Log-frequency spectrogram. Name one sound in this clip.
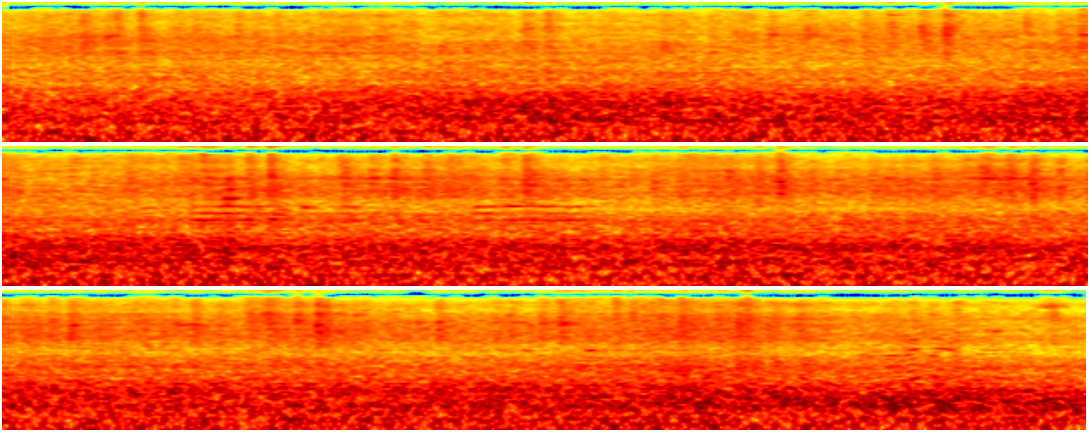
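A vintage subway train rumbles past on the next track.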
